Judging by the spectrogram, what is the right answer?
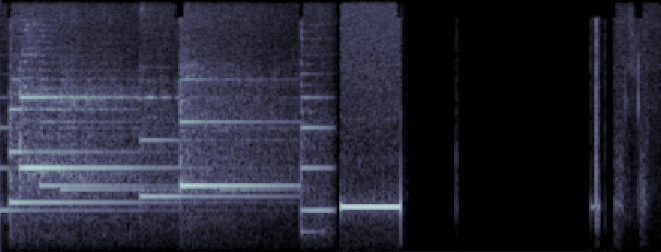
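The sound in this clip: An electronic telephone line tone sounds while a call is transferred, a run of chiming tones that change pitch, then one loud steady beep. Silence and a few faint clicks follow.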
